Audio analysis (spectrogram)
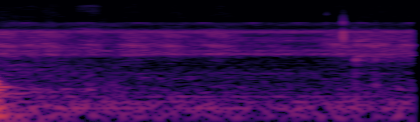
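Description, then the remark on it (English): A steady, dense chorus of crickets chirping on its own, a continuous high-pitched trill that holds at an even, moderate level throughout. “I hear crickets chirping. Lots of crickets.”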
